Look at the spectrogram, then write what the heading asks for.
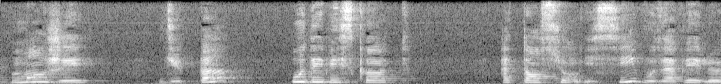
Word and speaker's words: biscottes: Et dans le mot biscotte, on ne prononce ni le E ni le S.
